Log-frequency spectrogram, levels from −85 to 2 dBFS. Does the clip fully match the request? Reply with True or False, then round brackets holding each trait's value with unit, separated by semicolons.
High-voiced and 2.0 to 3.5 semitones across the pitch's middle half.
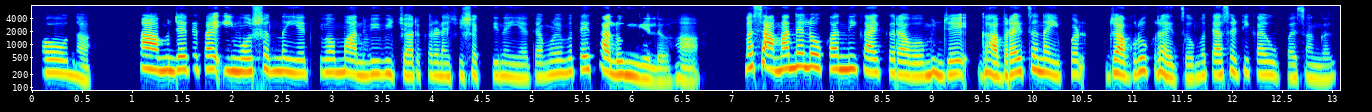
False (210 Hz; 4.2 semitones)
